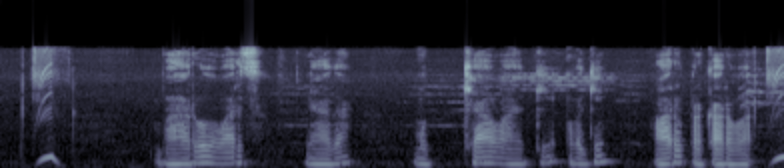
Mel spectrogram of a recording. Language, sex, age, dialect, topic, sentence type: Kannada, male, 18-24, Dharwad Kannada, banking, statement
